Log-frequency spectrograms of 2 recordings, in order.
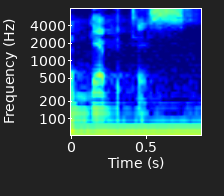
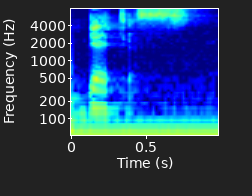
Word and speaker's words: debtors: Don't go and say we are debtors. We are debtors. The B is silent.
